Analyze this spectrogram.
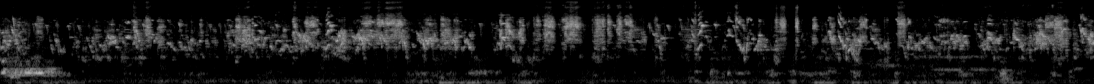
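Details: Breeding pair of colourful budgies keeps up a busy warble of rapid high chirps, squeaks and clicks for the whole stretch, with a short lower tonal note at the very start.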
